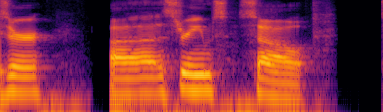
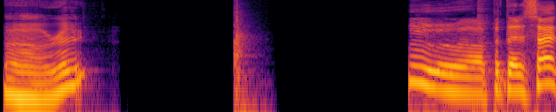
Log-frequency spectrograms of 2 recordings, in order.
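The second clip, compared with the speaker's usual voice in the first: sleepy, talking through a yawn. Changing topic while tired, yawning. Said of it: "sorry I'm yawning".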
